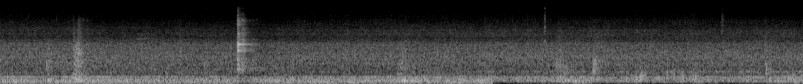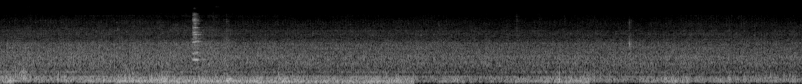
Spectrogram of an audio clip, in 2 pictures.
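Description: Bulldozer's diesel engine running steadily with a low rumble, with a sharp metallic clank a couple of seconds in and another about ten seconds in.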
